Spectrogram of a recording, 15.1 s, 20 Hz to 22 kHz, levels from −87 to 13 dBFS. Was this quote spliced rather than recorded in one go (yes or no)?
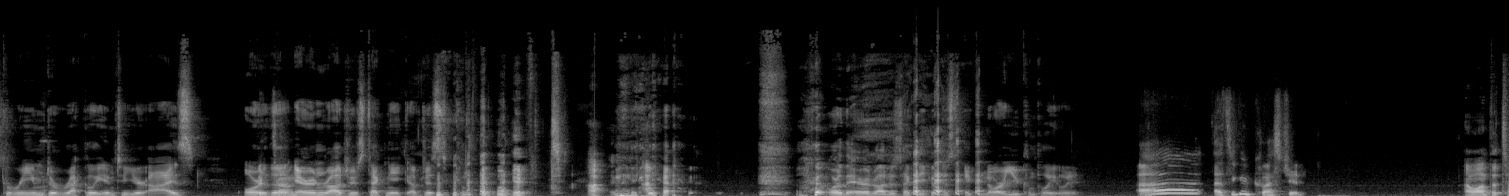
yes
